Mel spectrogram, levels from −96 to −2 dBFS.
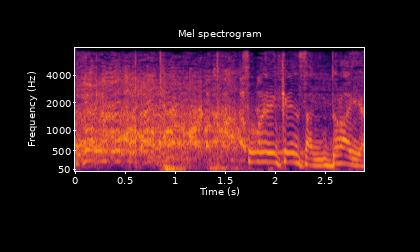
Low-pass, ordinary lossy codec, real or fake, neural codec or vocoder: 7.2 kHz; none; fake; codec, 16 kHz, 16 kbps, FreqCodec, smaller model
